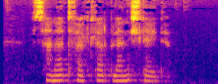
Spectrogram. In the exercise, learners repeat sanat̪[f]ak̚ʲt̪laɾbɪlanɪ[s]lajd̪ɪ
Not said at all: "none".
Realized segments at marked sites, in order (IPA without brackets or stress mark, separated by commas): f, ʃ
